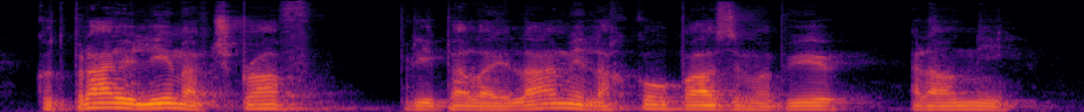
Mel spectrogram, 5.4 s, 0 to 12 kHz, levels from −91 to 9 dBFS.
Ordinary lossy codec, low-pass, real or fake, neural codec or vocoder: none; none; fake; codec, 24 kHz, 0.9 kbps, WavTokenizer, medium speech release version 1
